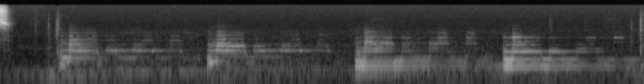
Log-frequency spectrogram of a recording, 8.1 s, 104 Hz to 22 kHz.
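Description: Piano chords played back through Studio One's Autofilter in its 16-step mode. A custom drawn step pattern moves a low-pass filter between open and closed, so the tone brightens and dulls from step to step. Four sustained chords sound, a new one about every two seconds.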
